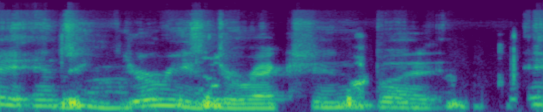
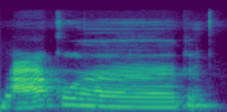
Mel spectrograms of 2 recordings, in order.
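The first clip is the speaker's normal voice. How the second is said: Lumpy Space Prince voice; 3 semitones lower than usual. Pretend. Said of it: "can you do Lumpy Space Prince's awkward voice".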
